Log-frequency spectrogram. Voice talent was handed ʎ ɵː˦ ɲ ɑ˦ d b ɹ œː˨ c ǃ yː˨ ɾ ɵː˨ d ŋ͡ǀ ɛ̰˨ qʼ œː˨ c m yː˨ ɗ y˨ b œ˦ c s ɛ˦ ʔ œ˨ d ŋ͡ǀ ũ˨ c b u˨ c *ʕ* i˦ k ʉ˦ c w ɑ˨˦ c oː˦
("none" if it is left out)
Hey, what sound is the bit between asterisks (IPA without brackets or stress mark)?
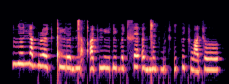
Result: ʔ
